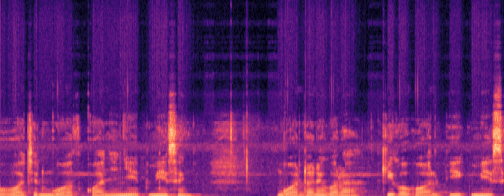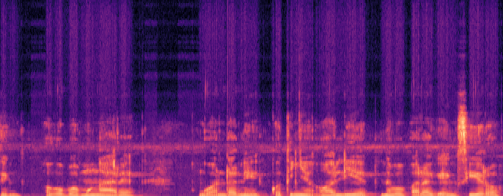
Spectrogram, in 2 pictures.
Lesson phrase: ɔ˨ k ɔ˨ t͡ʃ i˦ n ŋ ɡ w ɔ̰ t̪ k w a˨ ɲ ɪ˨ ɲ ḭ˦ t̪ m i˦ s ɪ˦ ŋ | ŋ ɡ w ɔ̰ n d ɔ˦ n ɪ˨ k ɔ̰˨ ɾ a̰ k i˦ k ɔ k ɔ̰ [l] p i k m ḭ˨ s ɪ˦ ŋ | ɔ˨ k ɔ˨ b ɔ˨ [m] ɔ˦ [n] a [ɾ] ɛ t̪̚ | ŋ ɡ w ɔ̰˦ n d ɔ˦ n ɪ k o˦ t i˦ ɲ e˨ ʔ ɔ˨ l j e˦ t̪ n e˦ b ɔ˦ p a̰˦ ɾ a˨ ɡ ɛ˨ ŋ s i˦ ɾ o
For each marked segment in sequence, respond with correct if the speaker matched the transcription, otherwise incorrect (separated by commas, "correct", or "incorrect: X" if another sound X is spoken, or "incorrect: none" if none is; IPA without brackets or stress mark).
correct, correct, incorrect: ŋ, correct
